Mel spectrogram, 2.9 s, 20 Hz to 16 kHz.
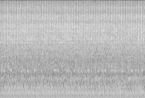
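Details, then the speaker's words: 1994 Volvo 480 2.0 ES idling after fitting a new front downpipe and catalytic converter: rough idle with sharp hissy puffing chuff each beat, exhaust blowing out at leaking joints; owner suspects the donut gasket got damaged, water spitting from joints. "I really cannot stop it it's blowing everywhere now so what I think's happened is the donut has now become damaged because I've moved things around"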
